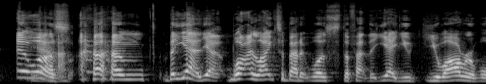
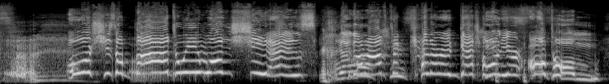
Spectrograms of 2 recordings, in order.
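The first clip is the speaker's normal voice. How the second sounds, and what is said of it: Poor stereotyped Irish accent. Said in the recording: “with the accent I just did, you couldn't call it appropriation. That was not Irish. ... It was crap.”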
